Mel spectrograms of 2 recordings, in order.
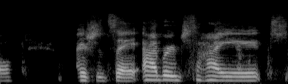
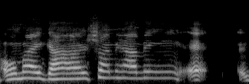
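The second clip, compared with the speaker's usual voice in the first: high-pitched, lightly imitated tearful panic; retold crying; 8 semitones higher than usual. Mother retelling her reaction at the ultrasound, mock crying. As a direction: retell your crying outburst in a raised pitch. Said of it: "just crying".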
